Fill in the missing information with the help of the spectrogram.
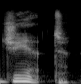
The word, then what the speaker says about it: Ghent: The nearest, there's an exit there, I'm trying to say, in a town called Ghent, and that's spelled with an H, G-H-E-N-T.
